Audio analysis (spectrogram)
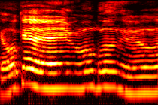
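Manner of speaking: slow, dragged-out mock acceptance; mock bemused okay. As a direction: stretch it out, baffled and dismissive. Mocks reaction to being blessed.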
